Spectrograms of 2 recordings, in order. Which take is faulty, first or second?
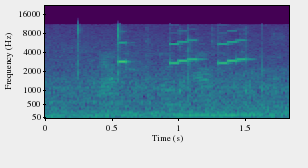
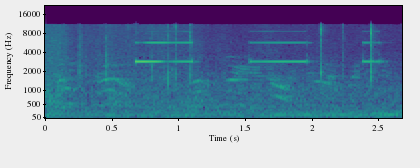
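second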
